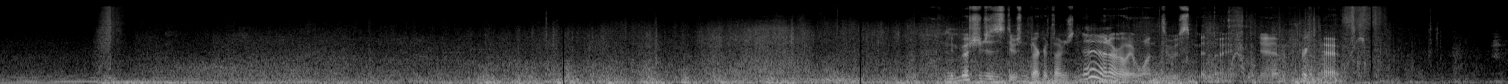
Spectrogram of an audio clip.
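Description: Wind rushes loudly past a falling body.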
